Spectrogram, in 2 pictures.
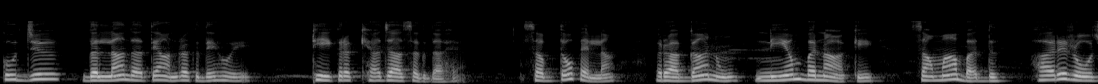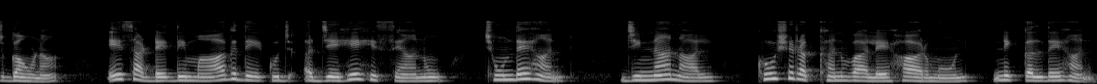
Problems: constant background noise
